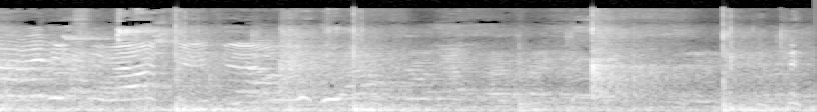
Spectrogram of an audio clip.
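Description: Basketball bouncing on a hardwood gym floor during play, with sneakers squeaking and players' voices echoing in the large hall. A sharp thud comes about three seconds in.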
